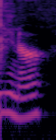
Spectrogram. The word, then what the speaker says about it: Weiner: It's spelled Weiner, but it's pronounced Weiner.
